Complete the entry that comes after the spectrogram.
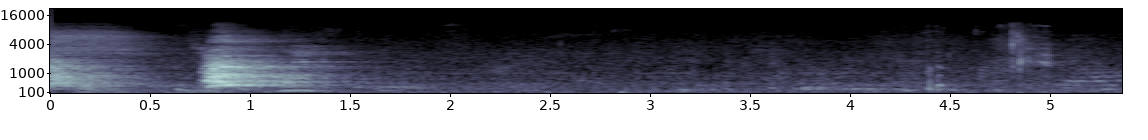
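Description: A dog barks from a BBC video playing in the room, one loud bark near the start, then a few faint yips and shuffles in a quiet room.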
